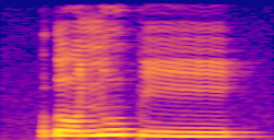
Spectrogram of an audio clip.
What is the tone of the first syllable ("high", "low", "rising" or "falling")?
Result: low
